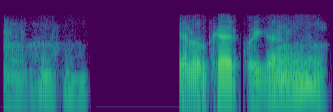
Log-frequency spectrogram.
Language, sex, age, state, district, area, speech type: Punjabi, male, 60+, Punjab, Amritsar, urban, conversation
